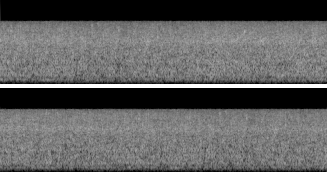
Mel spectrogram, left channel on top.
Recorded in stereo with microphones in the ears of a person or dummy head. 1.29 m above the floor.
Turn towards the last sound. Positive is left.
No sound to turn to.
